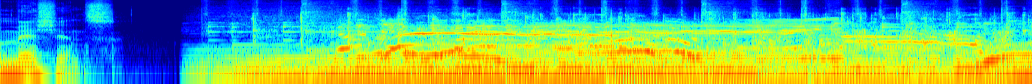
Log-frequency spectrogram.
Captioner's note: cheers and applause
